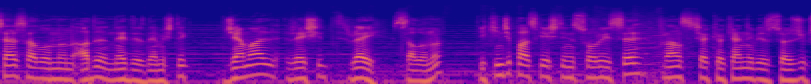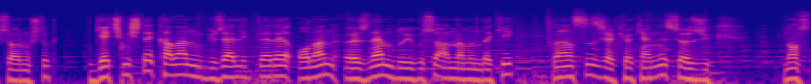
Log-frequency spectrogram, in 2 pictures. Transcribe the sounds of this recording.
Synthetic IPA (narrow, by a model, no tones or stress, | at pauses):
sæɾsalˠo̞nununa̰d̪ɯned̪iɾd̪e̞miʃt̪ʰic | d͡ʒemalʲɾe̞ʃit̪ɾejsalˠo̞nu | icʰind͡ʒipʰasɟɛt͡ʃt̪ʰiːnso̞ɾuisɛfɾansɯzd͡ʒacʰø̞cʰænlʲibiɾsø̞zd͡ʒycʲso̞ɾmuʃt̪ʰuk | ɟɛt͡ʃmiʃt̪ʰɛkʰalˠanɟyzælʲːicʰlʲe̞ɾɛʔo̞lˠanø̞zlʲæmd̪ujɡusuanlˠamɯnd̪acʰifɾansɯzd͡ʒacʰø̞cʰænlʲisø̞zd͡ʒyc | nos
